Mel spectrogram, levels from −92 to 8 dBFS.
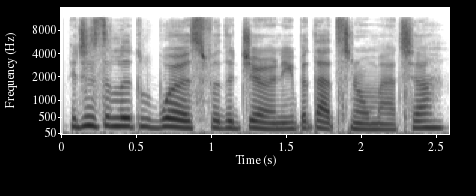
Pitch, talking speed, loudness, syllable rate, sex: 200 Hz, 280 wpm, -16 LUFS, 6.5 syllables/s, female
